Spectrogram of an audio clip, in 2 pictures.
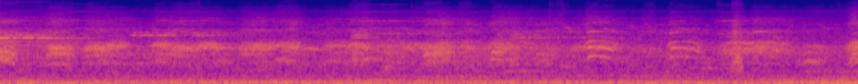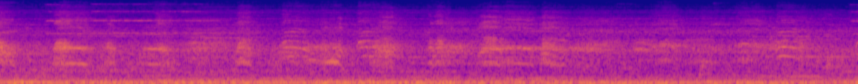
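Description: Crows cawing, many short calls overlapping throughout, over a steady low rumble.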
